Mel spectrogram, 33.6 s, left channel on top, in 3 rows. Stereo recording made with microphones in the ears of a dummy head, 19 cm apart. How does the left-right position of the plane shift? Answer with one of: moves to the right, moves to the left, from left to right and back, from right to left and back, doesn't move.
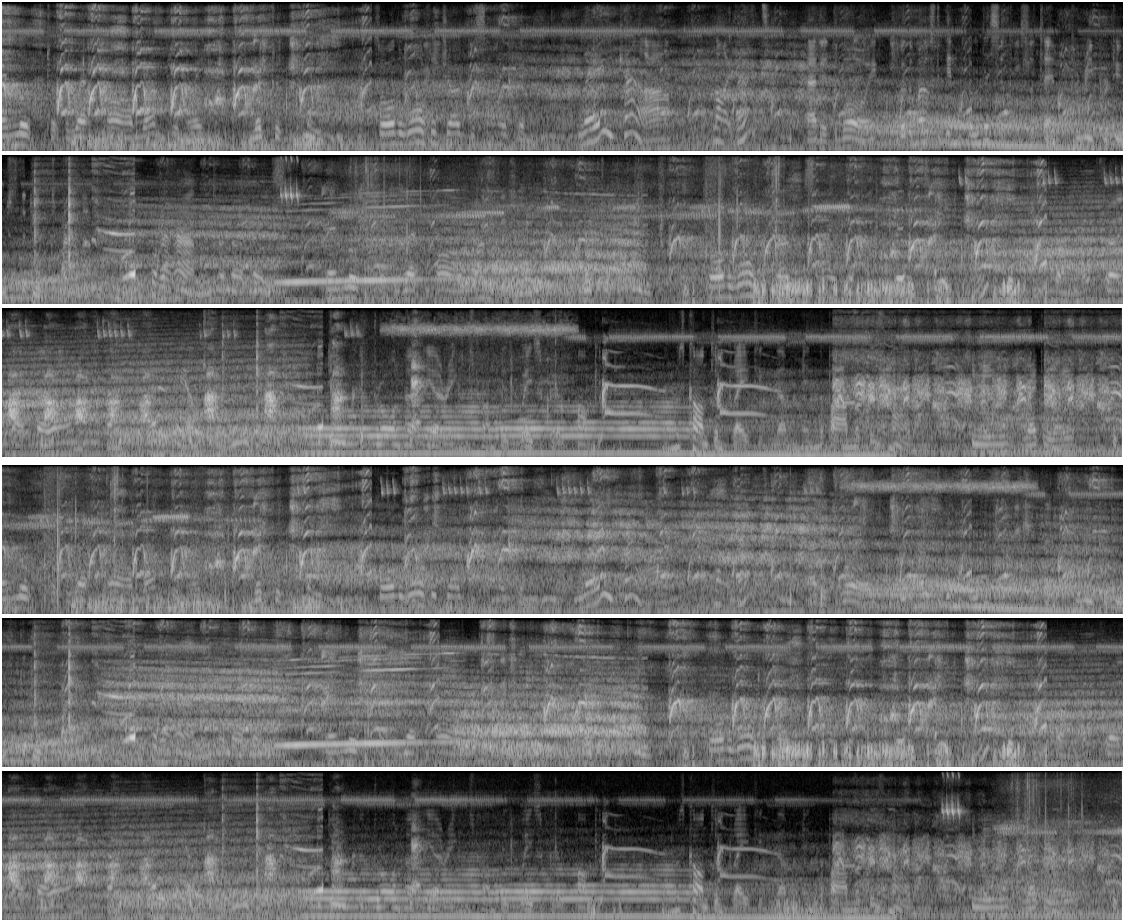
moves to the left.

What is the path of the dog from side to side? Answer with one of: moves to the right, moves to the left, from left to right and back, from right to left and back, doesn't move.
from left to right and back.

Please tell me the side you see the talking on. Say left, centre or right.
left.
